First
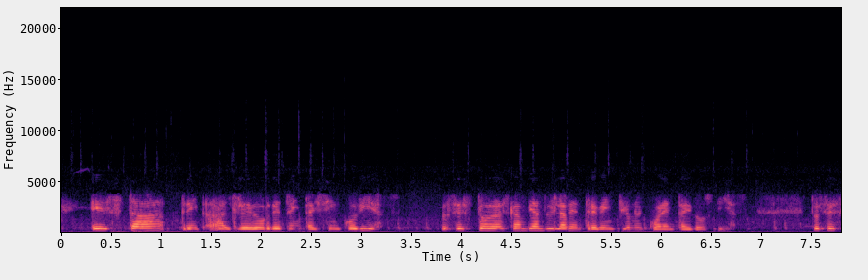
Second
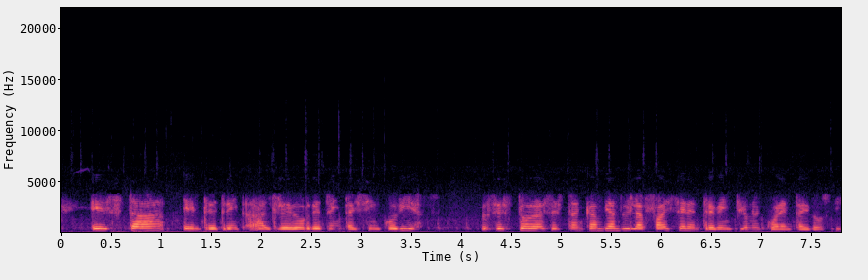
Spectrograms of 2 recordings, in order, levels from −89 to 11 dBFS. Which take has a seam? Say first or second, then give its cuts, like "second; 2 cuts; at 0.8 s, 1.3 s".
first; 3 cuts; at 1.2 s, 4.5 s, 5.1 s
